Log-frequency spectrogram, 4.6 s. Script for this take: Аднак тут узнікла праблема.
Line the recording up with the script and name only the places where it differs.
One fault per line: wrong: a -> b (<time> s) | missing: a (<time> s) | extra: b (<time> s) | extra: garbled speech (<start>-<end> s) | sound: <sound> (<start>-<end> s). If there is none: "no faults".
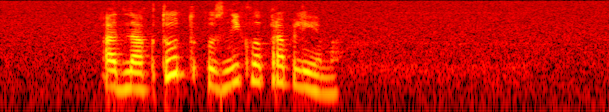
no faults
